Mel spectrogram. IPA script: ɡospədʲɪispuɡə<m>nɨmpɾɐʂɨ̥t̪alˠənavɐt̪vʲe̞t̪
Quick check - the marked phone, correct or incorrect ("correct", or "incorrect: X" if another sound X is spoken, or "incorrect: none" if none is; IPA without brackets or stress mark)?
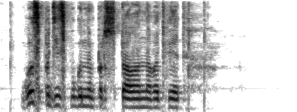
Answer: incorrect: none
